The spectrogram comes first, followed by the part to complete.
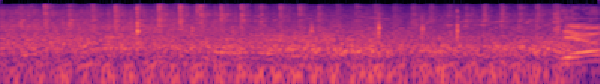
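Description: Several motorcycle engines idling close by, a loud, dense low rumble.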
